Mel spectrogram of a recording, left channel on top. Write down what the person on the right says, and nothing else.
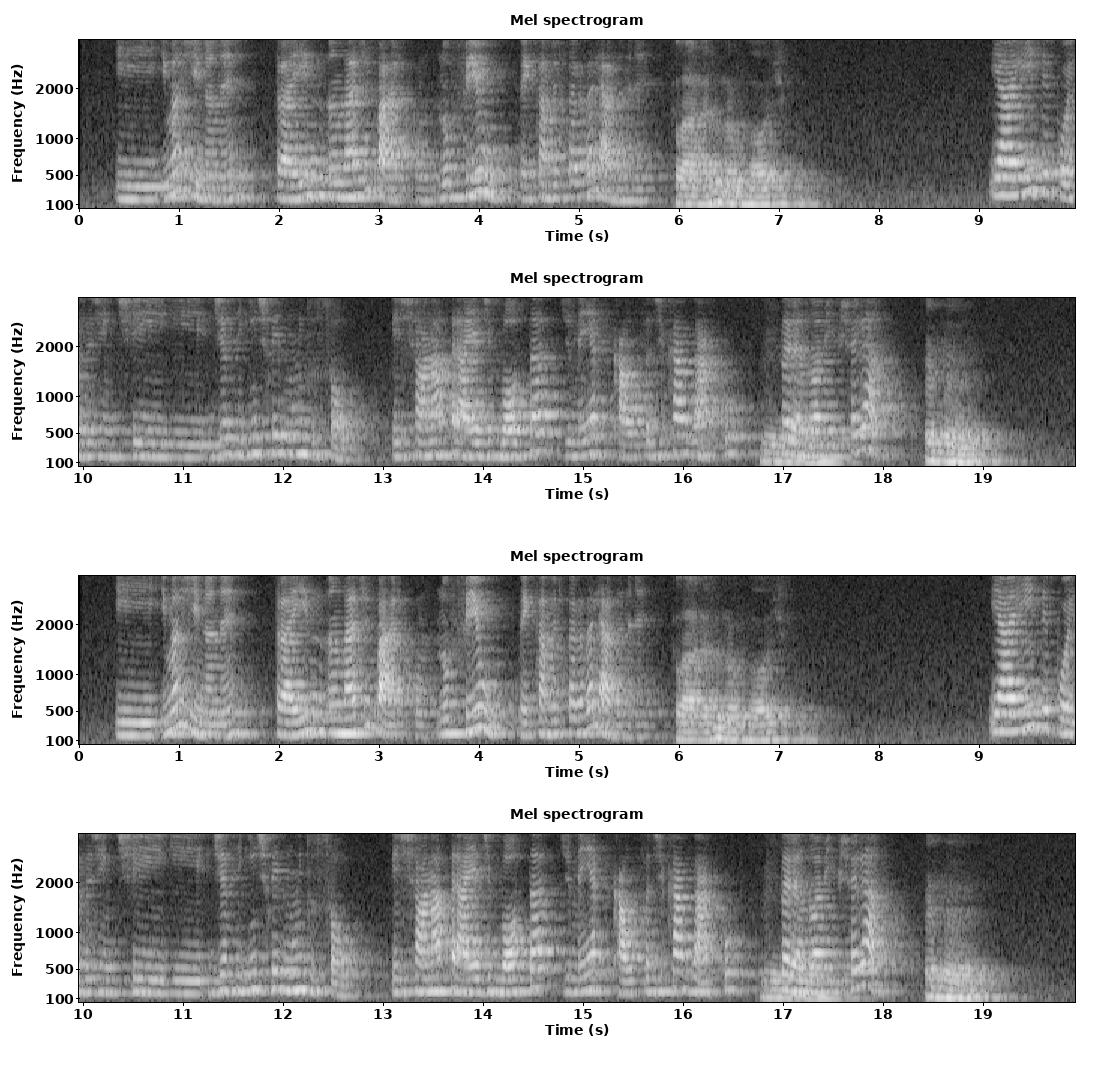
E imagina, né? Para ir andar de barco no frio, tem que estar muito agasalhada, né?
E aí depois a gente, dia seguinte fez muito sol. E a gente tava na praia de bota, de meia calça, de casaco,
esperando
o amigo chegar.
